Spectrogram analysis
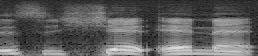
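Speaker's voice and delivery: put-on kid-like delivery with British child's accent. Retelling what someone's grandson said: little kid british accent. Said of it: "good at little kid British accent".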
